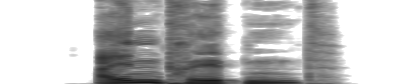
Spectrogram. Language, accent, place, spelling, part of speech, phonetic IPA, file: German, Germany, Berlin, eintretend, verb, [ˈaɪ̯nˌtʁeːtn̩t], De-eintretend.ogg
- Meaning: present participle of eintreten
